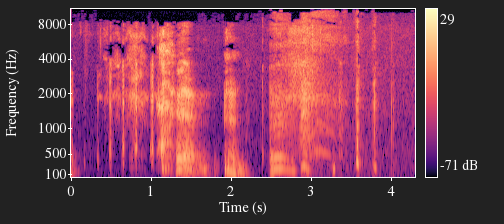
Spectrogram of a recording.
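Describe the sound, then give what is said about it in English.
Several people cough on cue during an online role-playing game session: a ragged run of many throaty coughs and throat-clearing sounds, some overlapping, that thins out into a few sharp single coughs. “Cross our arms, turn our heads, and cough.”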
